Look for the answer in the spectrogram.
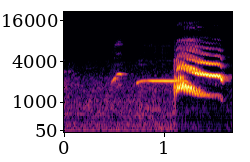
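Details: Talking parrot producing a short rising chirp, then a level, drawn-out whistle, ending in a loud, raspy squawk of about half a second, indoors with low background hum.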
